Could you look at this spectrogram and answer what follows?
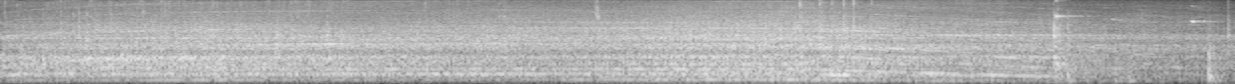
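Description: An electric mixer running on high, whipping egg whites for tiramisu, gives a loud, steady whirring drone that holds throughout, with a few light knocks toward the end.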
